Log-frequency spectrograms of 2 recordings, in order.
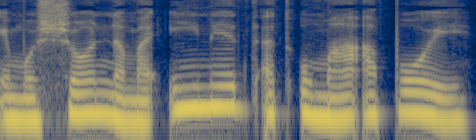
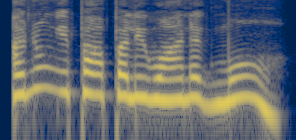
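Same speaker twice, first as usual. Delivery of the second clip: angry retort; 11 semitones higher than usual. Acted. Furious niece confronts aunt.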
